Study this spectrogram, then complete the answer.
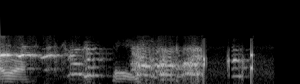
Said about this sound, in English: Someone's dog is excited.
